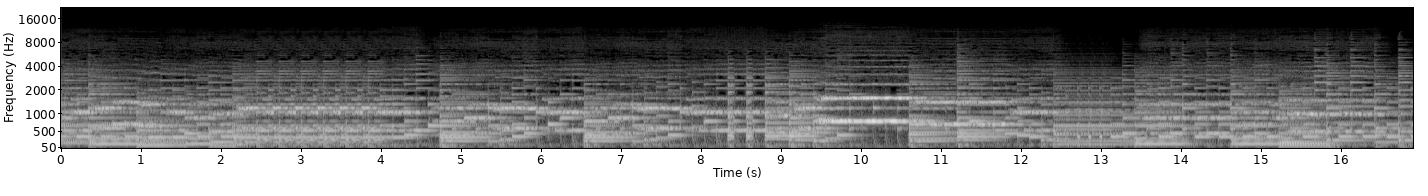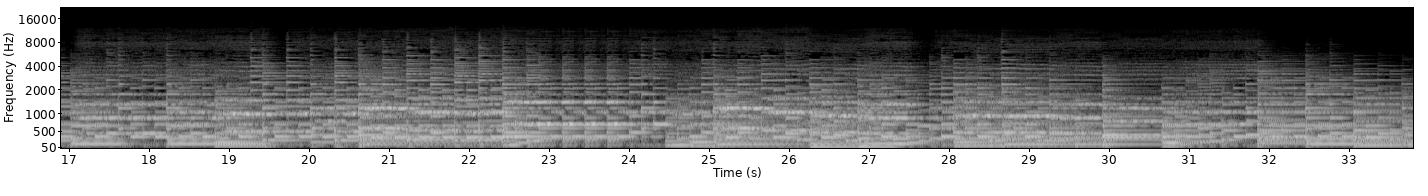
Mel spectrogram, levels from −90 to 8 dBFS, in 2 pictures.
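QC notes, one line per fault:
2.60–4.00 s, 8.36–8.83 s, 12.68–13.10 s, 23.13–23.97 s, repeated frames: a block of compressed frames was delivered again, so 0.28, 0.23, 0.14 and 0.28 s of sound replays 5, 2, 3 and 3 extra times. This is heard as a stutter that lengthens the audio by 3.1 s overall.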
